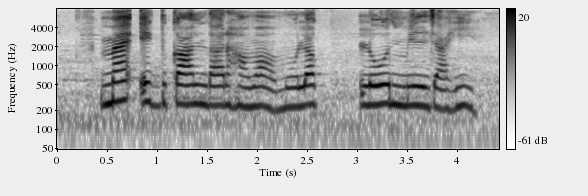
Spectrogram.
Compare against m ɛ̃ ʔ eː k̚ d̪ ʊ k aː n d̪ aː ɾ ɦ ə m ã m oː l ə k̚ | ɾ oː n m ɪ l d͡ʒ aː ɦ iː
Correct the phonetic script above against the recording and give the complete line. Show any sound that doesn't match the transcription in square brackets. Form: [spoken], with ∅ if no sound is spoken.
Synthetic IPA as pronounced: m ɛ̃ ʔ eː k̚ d̪ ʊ k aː n d̪ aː ɾ ɦ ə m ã m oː l ə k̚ | [l] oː n m ɪ l d͡ʒ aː ɦ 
